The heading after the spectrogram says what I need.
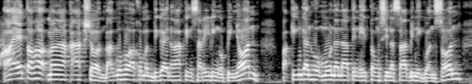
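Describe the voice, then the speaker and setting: A man's voice: on the high side, fairly quick, fairly bright tone, a little hiss or hum. A man, hosting a reaction video and speaking politely and casually to his viewers. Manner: polite, uses respectful "ho" and "po".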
